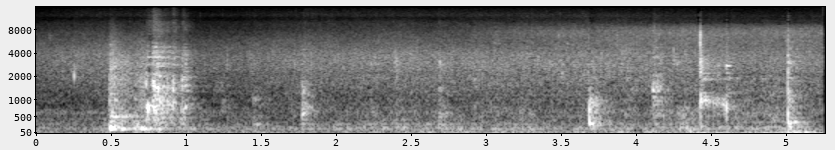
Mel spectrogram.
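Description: Pork belly and chili frying together in a pan for kaldereta: steady crackling sizzle with scattered sharp clinks and scrapes of a utensil stirring against the pan.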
